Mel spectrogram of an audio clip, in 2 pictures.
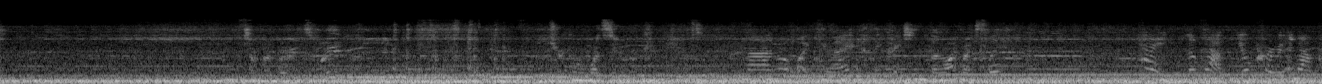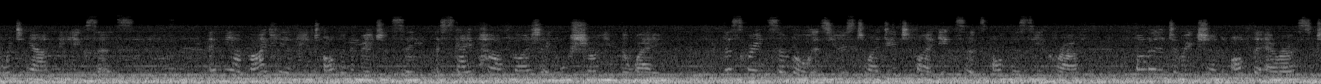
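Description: Cabin noise of a Boeing 787-9 taxiing: a steady low rumble, joined by a steady hum about ten seconds in, with voices from the in-flight safety video playing over it.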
